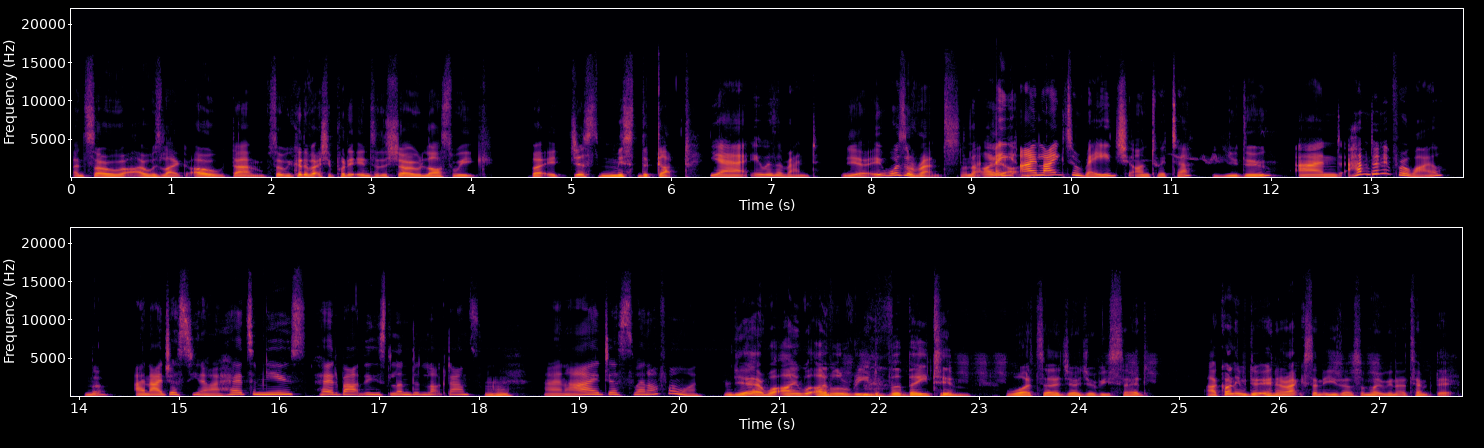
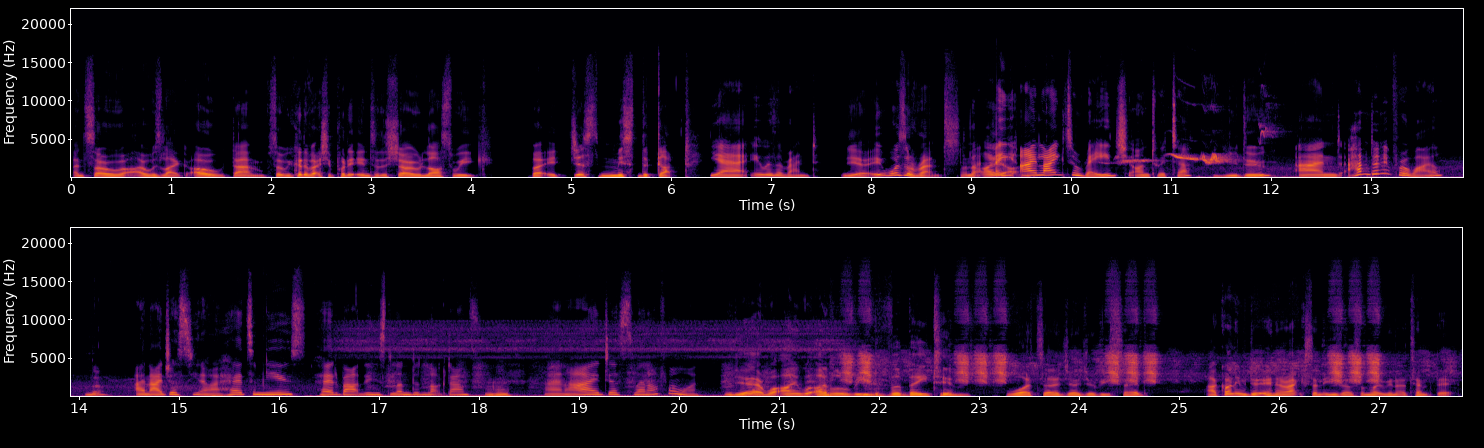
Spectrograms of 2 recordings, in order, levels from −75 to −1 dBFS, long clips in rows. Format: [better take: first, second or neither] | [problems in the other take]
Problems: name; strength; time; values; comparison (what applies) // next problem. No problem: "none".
first | animal sounds; loud; from 11 s on; 4 dB below the speech; faint in the first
